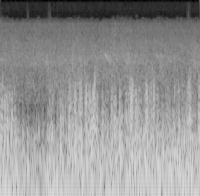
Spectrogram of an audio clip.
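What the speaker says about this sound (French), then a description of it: "Puis il y a du vent et tout." Wind blowing during a boat ride in Kerala, India, roaring steadily and loudly across the microphone as a continuous low rumble with gusty buffeting, with no voices.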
